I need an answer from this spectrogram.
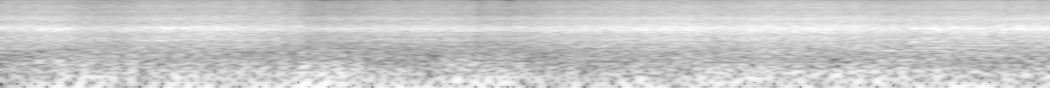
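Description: Rain falling, a steady hiss, with wind buffeting the microphone in a low, uneven rumble.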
